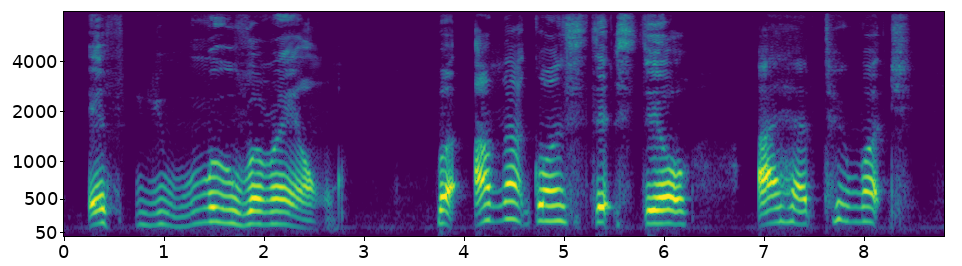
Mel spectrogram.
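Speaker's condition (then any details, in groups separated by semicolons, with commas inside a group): Cerebral palsy; several unnoticed strokes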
